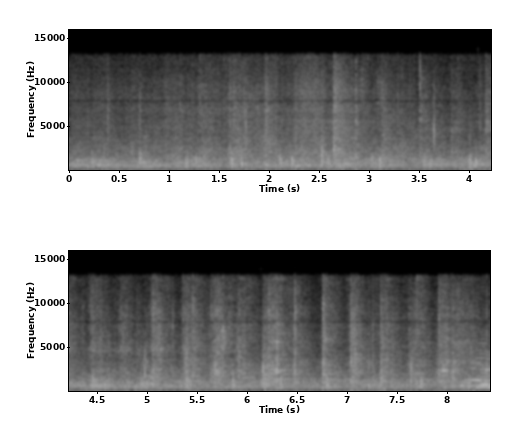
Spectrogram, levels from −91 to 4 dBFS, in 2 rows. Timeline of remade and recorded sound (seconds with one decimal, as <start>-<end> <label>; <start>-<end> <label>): 0.0-1.1 remade; 1.1-1.9 recorded; 1.9-2.8 remade; 2.8-8.4 recorded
